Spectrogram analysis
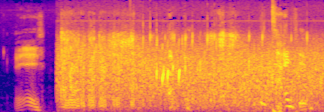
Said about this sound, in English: That's a bathtub fart right there. But instead of a bathtub, it's a lake. That's all it is. So let's get this beaver some Tums, man.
